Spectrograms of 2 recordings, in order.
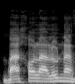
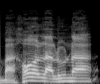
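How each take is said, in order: First: The stress in bajo is on the first syllable. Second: The stress in bajo is on the last syllable. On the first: It means under the moon. "znaczy, że pod księżycem" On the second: It means the moon went down. "znaczy, że zaszedł"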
